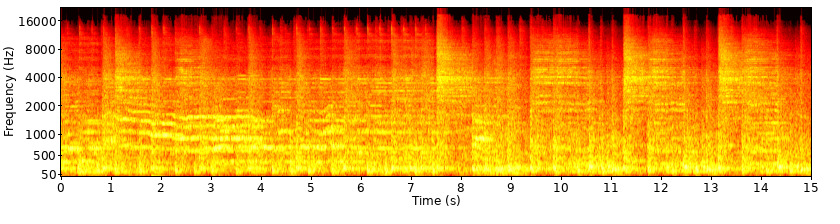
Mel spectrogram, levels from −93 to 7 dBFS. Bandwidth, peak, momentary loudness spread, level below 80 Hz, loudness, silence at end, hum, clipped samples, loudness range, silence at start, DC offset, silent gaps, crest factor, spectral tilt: 19.5 kHz; 0 dBFS; 3 LU; -34 dBFS; -8 LUFS; 0 s; none; 0.6%; 1 LU; 0 s; under 0.1%; none; 8 dB; -4 dB/octave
